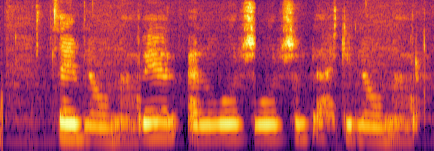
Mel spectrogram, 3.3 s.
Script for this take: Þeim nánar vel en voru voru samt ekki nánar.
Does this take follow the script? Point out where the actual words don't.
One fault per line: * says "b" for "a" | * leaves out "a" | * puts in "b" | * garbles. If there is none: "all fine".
all fine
